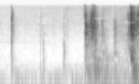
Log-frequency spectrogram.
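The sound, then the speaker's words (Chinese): A door is opened: three sharp, separate clicks or knocks come first, followed by a longer, louder rustling swing of the door. “开门”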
